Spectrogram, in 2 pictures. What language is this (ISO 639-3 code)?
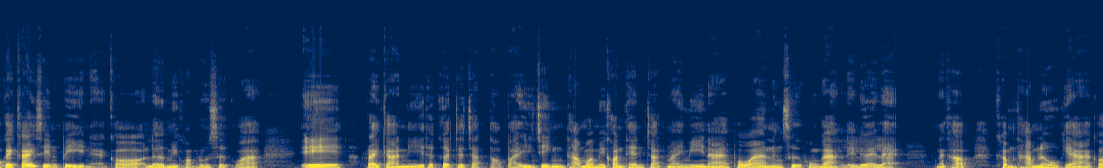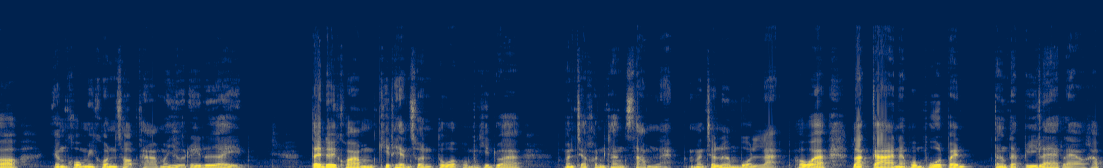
tha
